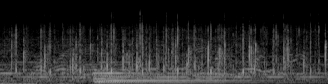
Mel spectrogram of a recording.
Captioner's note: claps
